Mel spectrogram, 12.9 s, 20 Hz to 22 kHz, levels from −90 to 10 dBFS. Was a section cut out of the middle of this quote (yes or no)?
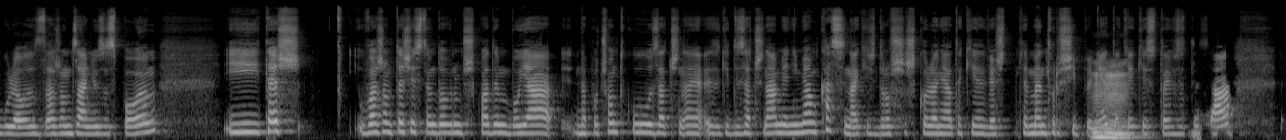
yes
